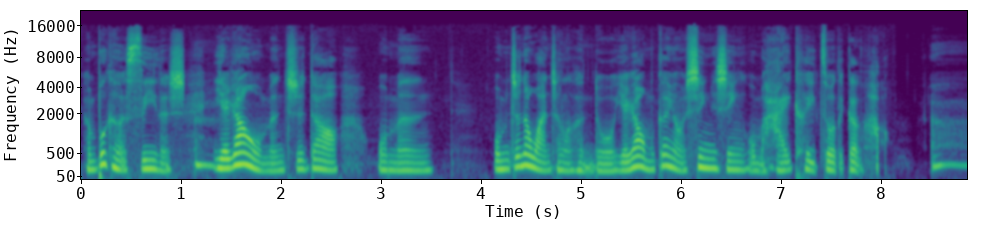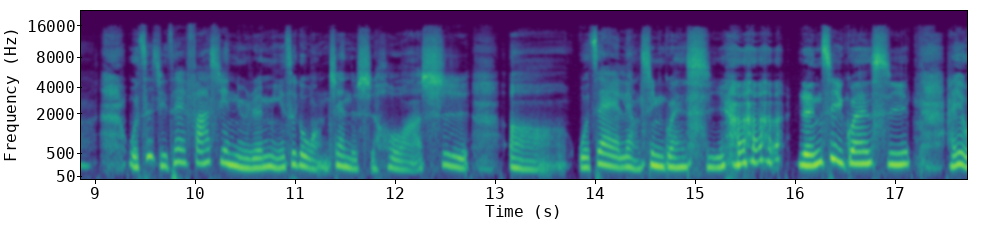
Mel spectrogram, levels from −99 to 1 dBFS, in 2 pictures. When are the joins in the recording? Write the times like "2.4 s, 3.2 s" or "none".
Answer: 1.0 s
